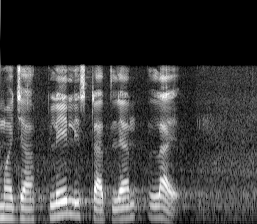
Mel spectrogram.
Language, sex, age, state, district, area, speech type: Goan Konkani, male, 18-30, Goa, Quepem, rural, read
